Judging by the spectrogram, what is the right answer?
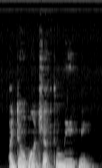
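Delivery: plain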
